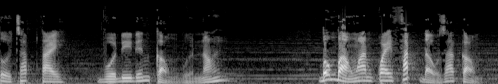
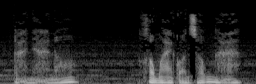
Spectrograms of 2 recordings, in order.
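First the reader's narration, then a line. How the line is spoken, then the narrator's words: Father's soft whisper. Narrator (Vietnamese): Bố khẽ thì thầm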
